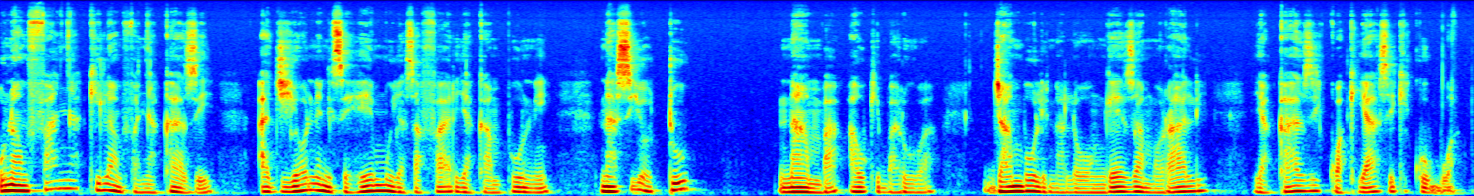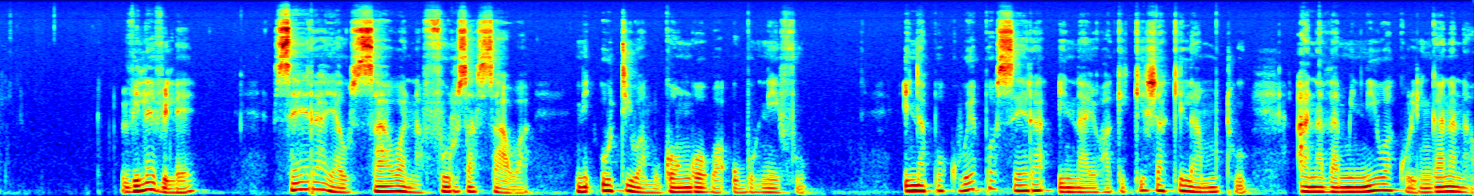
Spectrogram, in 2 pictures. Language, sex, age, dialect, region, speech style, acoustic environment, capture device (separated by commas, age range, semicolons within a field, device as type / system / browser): Swahili, male, 25-34, Kenya - Nairobi Sheng-influenced, Kenya, excited; focused; nervous, silence, desktop / macOS / Chrome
